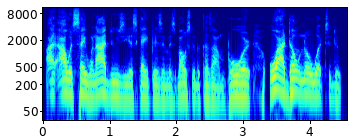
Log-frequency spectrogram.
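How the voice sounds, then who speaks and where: A man's voice: fairly low pitch, a little fast, no echo, studio quality. A man co-hosting a podcast in casual chat, speaking candidly and informally with plenty of slang. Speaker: podcast co-host.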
